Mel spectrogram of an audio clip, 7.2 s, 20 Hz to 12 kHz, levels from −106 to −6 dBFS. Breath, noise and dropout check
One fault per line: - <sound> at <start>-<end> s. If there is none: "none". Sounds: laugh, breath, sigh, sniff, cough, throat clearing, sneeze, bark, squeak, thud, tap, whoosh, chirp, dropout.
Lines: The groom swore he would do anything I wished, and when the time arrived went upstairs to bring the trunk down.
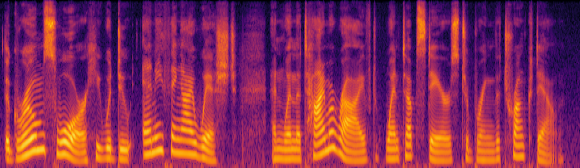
none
